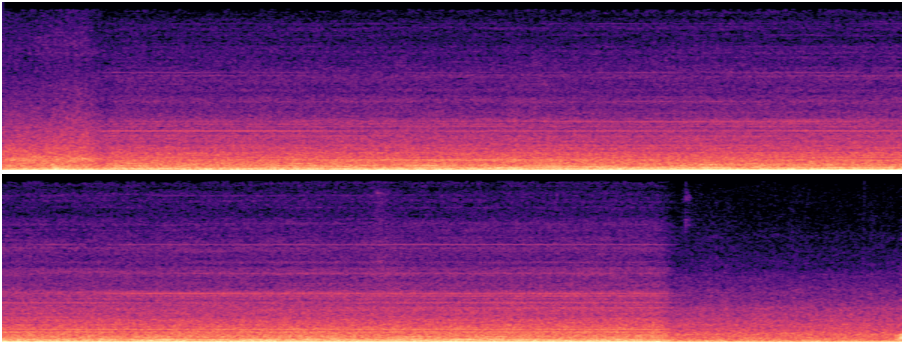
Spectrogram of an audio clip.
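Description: Electric S-Bahn train giving a steady low rumble with a steady hum over it. The hum grows stronger about four seconds in and cuts off abruptly shortly before the end.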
